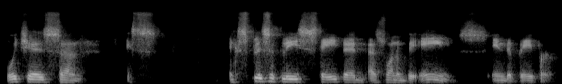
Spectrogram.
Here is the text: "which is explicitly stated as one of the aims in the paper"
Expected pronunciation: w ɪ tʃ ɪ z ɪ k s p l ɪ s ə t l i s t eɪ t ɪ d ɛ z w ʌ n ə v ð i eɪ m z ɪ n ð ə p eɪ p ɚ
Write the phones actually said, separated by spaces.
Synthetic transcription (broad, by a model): w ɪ tʃ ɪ s ɪ k s p l ɪ s ə t l i s t eɪ t ɪ d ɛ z w ʌ n ə v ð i eɪ m s ɪ n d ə p eɪ p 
